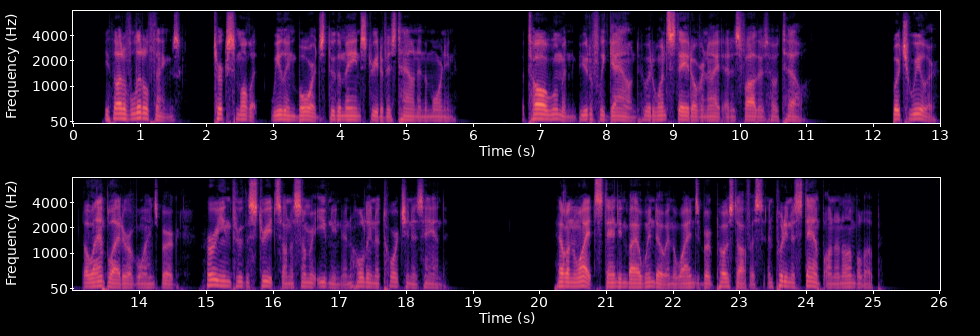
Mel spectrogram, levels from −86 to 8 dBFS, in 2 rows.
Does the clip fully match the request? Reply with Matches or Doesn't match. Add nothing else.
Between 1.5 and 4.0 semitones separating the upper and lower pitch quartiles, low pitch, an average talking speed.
Matches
